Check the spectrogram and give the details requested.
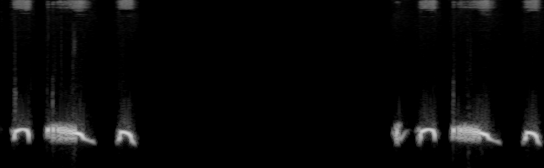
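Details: Male and female spotted doves, a recording meant to excite wild doves: two four-note cooing phrases, each a short coo, a second coo, a long trembling descending coo and a final short coo, separated by silence.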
